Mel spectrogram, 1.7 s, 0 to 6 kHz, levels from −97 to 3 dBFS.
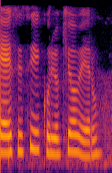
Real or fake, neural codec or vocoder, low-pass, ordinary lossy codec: real; none; 5.4 kHz; MP3, 48 kbps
